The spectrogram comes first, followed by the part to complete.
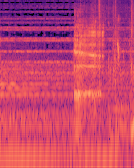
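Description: A cartoon lizard's burp about a second in, with a falling pitch, over soft background music.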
